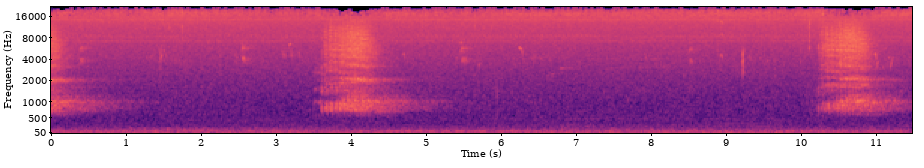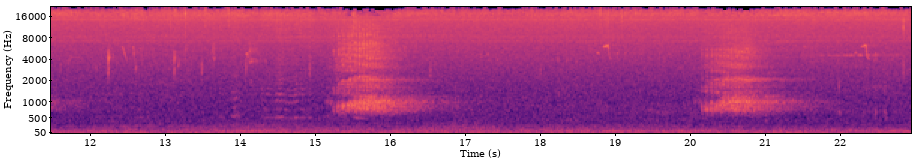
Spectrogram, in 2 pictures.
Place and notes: We kept our distance as we followed the cranes to the other side of the field. It was great to hear how the surrounding trees created a natural auditorium sound for this sandhill crane's call.
WLD, Grass Lake Sanctuary, phonography, field recording, birds, sandhill crane, Tom Mansell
